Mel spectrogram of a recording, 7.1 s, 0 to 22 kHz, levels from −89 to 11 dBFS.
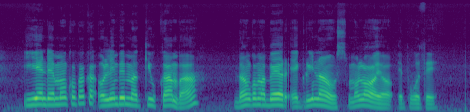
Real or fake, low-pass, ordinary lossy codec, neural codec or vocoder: fake; 19.8 kHz; none; vocoder, 44.1 kHz, 128 mel bands, Pupu-Vocoder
